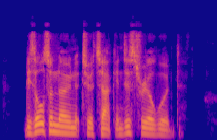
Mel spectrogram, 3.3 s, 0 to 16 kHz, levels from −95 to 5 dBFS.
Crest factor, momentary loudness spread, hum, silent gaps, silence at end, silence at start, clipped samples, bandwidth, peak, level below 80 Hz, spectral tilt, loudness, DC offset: 22 dB; 10 LU; none; none; 0.6 s; 0.35 s; under 0.1%; 9.6 kHz; -6 dBFS; -66 dBFS; -4.5 dB/octave; -26 LUFS; under 0.1%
